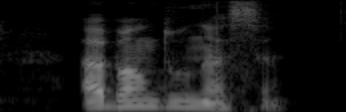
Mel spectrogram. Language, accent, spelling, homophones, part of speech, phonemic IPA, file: French, France, abandounassent, abandounasse / abandounasses, verb, /a.bɑ̃.du.nas/, LL-Q150 (fra)-abandounassent.wav
- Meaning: third-person plural imperfect subjunctive of abandouner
